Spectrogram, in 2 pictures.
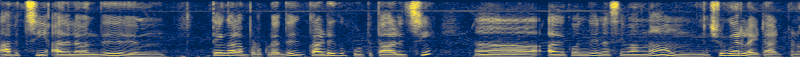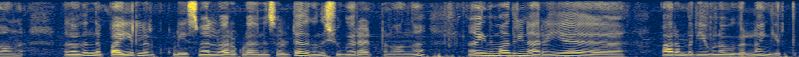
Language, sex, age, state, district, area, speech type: Tamil, female, 30-45, Tamil Nadu, Thanjavur, urban, spontaneous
